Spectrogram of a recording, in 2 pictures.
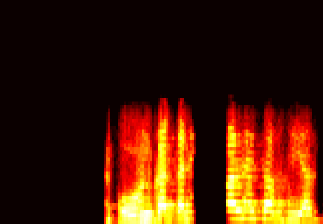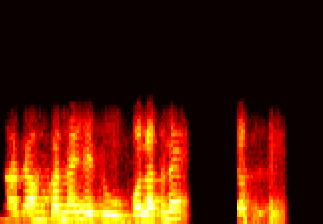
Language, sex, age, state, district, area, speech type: Maithili, female, 18-30, Bihar, Begusarai, rural, conversation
